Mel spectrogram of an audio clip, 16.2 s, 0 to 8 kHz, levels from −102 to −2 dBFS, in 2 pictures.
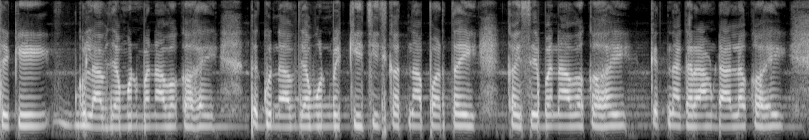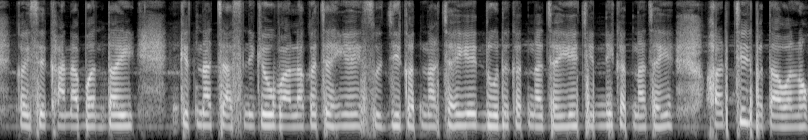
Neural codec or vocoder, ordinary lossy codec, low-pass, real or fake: none; none; none; real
